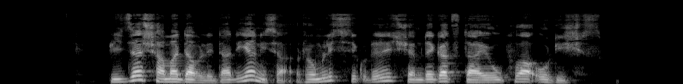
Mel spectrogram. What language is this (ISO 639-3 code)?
kat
